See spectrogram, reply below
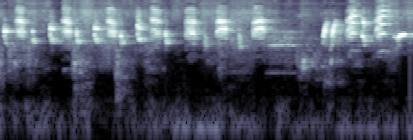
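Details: Long-tailed shrike singing to encourage other birds, with busy chattering and chirping notes packed closely together, scratchy and varied, ending on a short upslurred whistle.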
